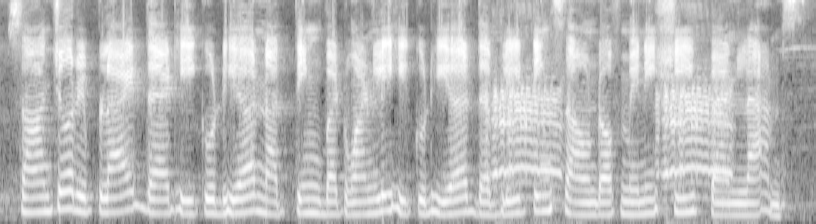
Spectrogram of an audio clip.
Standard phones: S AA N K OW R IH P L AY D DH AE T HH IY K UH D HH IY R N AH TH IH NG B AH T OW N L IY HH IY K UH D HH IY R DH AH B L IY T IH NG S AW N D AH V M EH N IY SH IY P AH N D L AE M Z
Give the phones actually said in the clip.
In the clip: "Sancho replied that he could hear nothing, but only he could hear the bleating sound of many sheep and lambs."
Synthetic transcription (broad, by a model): S AA N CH OW R IH P L AY D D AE T HH IY K UH D HH IY R N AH T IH NG B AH T OW N L IY HH IY K UH D HH IY R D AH B L IY T IH NG S AW N D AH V M EH N IY SH IY P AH N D L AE M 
